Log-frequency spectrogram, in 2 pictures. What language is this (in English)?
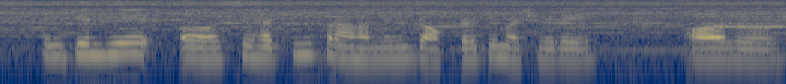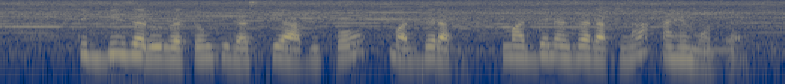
Urdu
